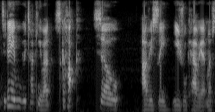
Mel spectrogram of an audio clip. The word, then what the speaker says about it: Scathach: And yes, the name is pronounced Scathach, even though the way it's written.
